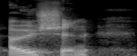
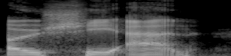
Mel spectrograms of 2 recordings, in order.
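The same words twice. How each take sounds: First: The vowels flow together in a normal English way. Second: Each vowel is pronounced separately on its own. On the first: "the English word ocean" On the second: "every vowel is pronounced on its own"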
